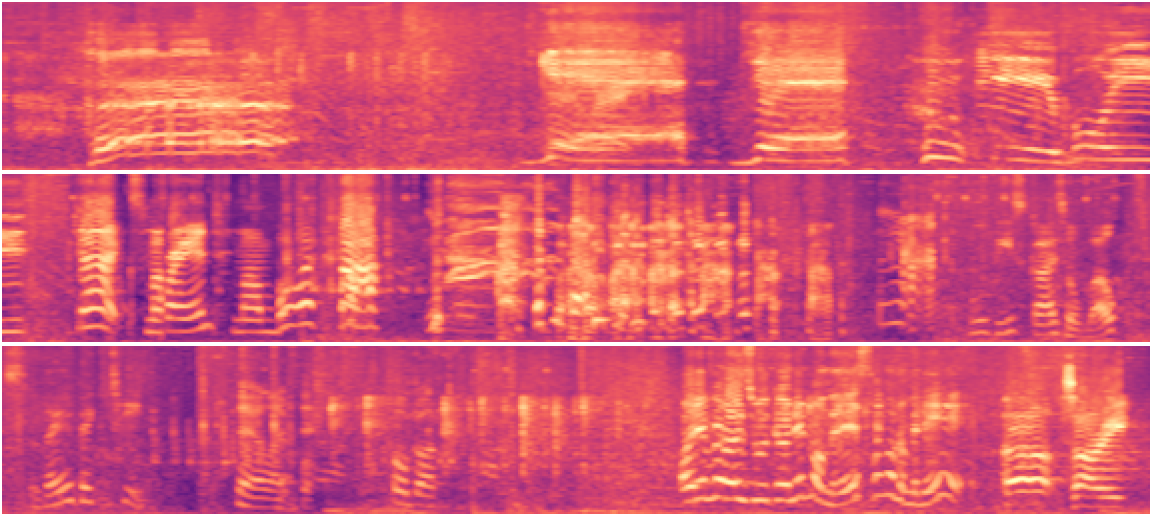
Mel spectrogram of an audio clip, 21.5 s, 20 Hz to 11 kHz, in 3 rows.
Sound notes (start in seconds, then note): 9.8 hahhaha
